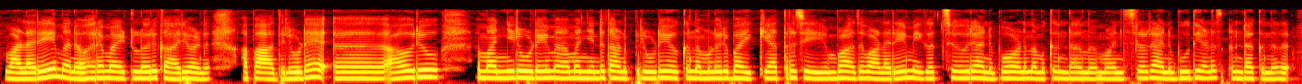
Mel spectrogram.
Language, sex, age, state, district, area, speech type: Malayalam, female, 18-30, Kerala, Kozhikode, rural, spontaneous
